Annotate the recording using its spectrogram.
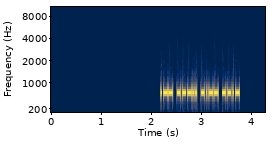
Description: Morse code, heard as a keyed tone, about 43 wpm, 700 Hz. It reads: W8YQ
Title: USA Call Signs - 4 Characters - Repeated 3x - 45wpm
